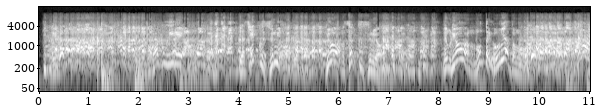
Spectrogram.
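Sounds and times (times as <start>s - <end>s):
people laughing: 0.0s - 11.0s
people speaking: 1.8s - 10.5s.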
